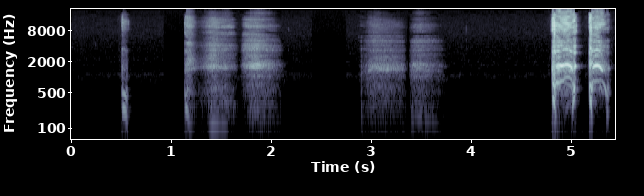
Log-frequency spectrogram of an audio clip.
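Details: Acted coughing by a male voice actor, all performed: soft breathy coughs and sighs, then two sharp, forceful coughs at the end; simulated cough.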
